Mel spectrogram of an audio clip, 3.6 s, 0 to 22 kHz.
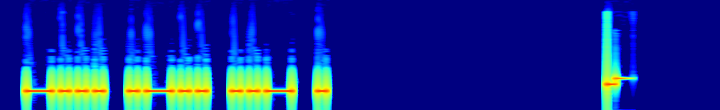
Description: Morse code, heard as a keyed tone, about 28 wpm, 700 Hz. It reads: BLUE
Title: Multi-letter Phonemes 28wpm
